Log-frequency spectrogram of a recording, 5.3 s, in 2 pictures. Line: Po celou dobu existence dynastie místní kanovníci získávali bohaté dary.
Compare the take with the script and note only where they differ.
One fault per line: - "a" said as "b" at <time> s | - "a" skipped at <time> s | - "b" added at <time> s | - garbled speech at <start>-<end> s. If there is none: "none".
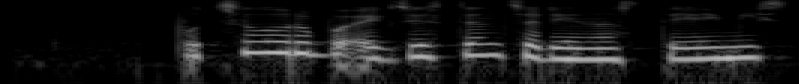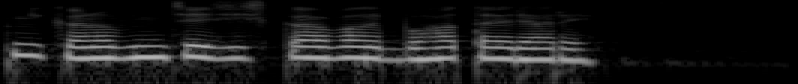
none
